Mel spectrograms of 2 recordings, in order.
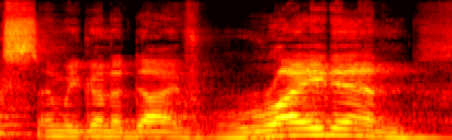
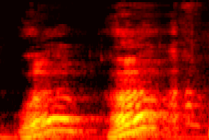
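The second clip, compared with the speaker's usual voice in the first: puzzled; 9 semitones higher than usual. Acted. Reads Duncan's puzzled reply.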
